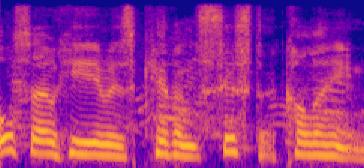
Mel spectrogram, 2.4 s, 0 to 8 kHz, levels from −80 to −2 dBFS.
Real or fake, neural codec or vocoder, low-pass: real; none; 7.2 kHz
